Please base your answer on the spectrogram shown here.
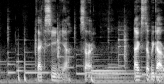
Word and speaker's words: Vaccinia: And then little fun fact down there, the word vaccination comes from the Latin word for cowpox vaccina. Vaccinia, sorry.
